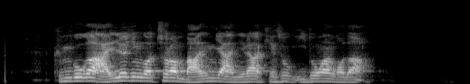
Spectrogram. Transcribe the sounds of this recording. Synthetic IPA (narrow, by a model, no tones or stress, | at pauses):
kɯmɡoɡaːʎːʌd͡ʑinɡʌt͡ɕʰʌɾʌmːanɯnɡe̞aɲiɾake̞s̬ʰoɡidoŋɦanɡʌda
